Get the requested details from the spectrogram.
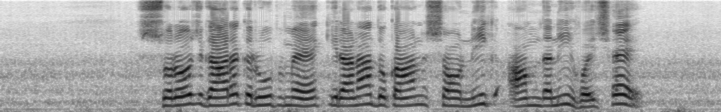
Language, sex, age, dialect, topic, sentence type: Maithili, male, 31-35, Eastern / Thethi, agriculture, statement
